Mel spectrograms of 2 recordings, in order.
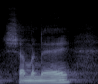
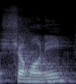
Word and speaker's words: Chamonix: I think this event out here in Chamonix has, I'm not sure if that's how you say it, but Chamonix. I was calling it Chamonix up until day three.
